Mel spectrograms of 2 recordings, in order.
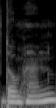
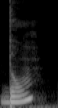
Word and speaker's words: Domhain: four of domhain yeah I was pronouncing this one wrong too I always said it was dom han but the four of domhain it's like a four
